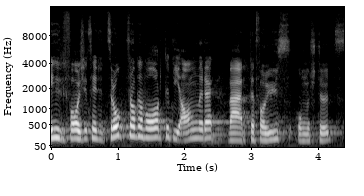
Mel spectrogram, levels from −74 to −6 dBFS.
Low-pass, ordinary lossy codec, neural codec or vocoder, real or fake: 14.4 kHz; none; codec, 44.1 kHz, 3.4 kbps, Pupu-Codec; fake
